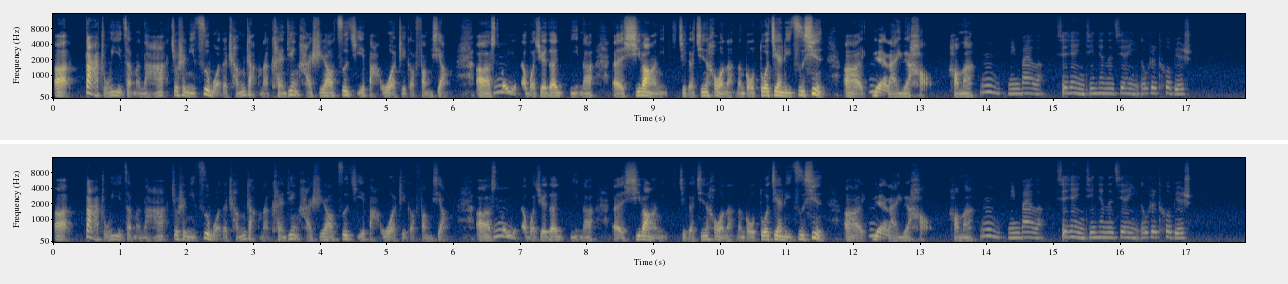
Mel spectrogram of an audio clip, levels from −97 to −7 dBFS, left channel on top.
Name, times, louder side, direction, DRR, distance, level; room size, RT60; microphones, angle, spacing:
voice 1, 0.0-13.1 13.4-13.8, left 7 dB, 75° left, 0.3 m, -36 dB
voice 2, 6.6-7.0 12.2-12.5 13.9-17.0, equal, ahead, 0.5 m, -47 dB
6.0 x 2.1 x 3.7 m
head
